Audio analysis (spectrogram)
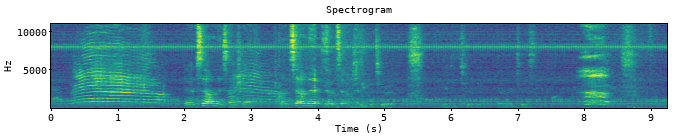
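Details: Domestic cat Sasha giving birth to three kittens on May 14th 2011: a long drawn-out harmonic meow of about a second and a half, then wavering cries mixed with human voices and a short sharp cry near the end, over a steady electrical hum.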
